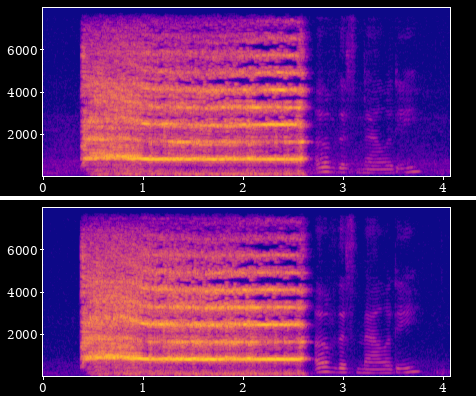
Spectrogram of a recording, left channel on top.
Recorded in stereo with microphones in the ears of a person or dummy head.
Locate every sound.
0.4 s a scream: 55° right (ahead or behind), 1.3 m; by 2.6 s 5° left (ahead or behind), 0.5 m
2.7 s a woman speaking: 55° right (ahead or behind), 0.7 m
